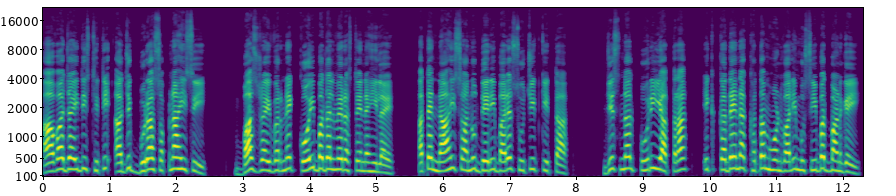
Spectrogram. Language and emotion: Punjabi, angry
